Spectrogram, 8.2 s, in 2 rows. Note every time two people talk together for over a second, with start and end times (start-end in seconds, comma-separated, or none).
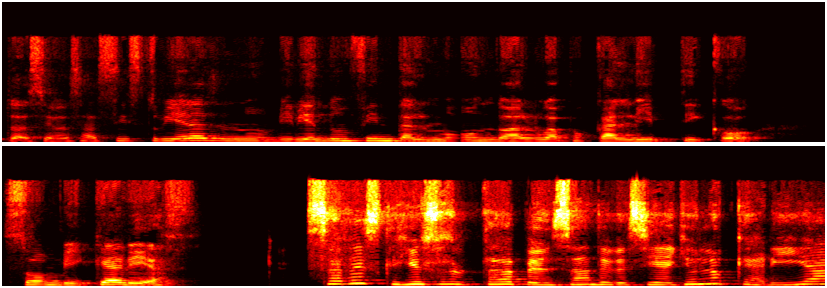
none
